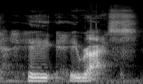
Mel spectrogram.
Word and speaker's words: Haras: Now, it's, I'm not sure that I'm pronouncing this right, but it's spelled H-A-R-A-S. And it has a long A sound, so it would be like Haras.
